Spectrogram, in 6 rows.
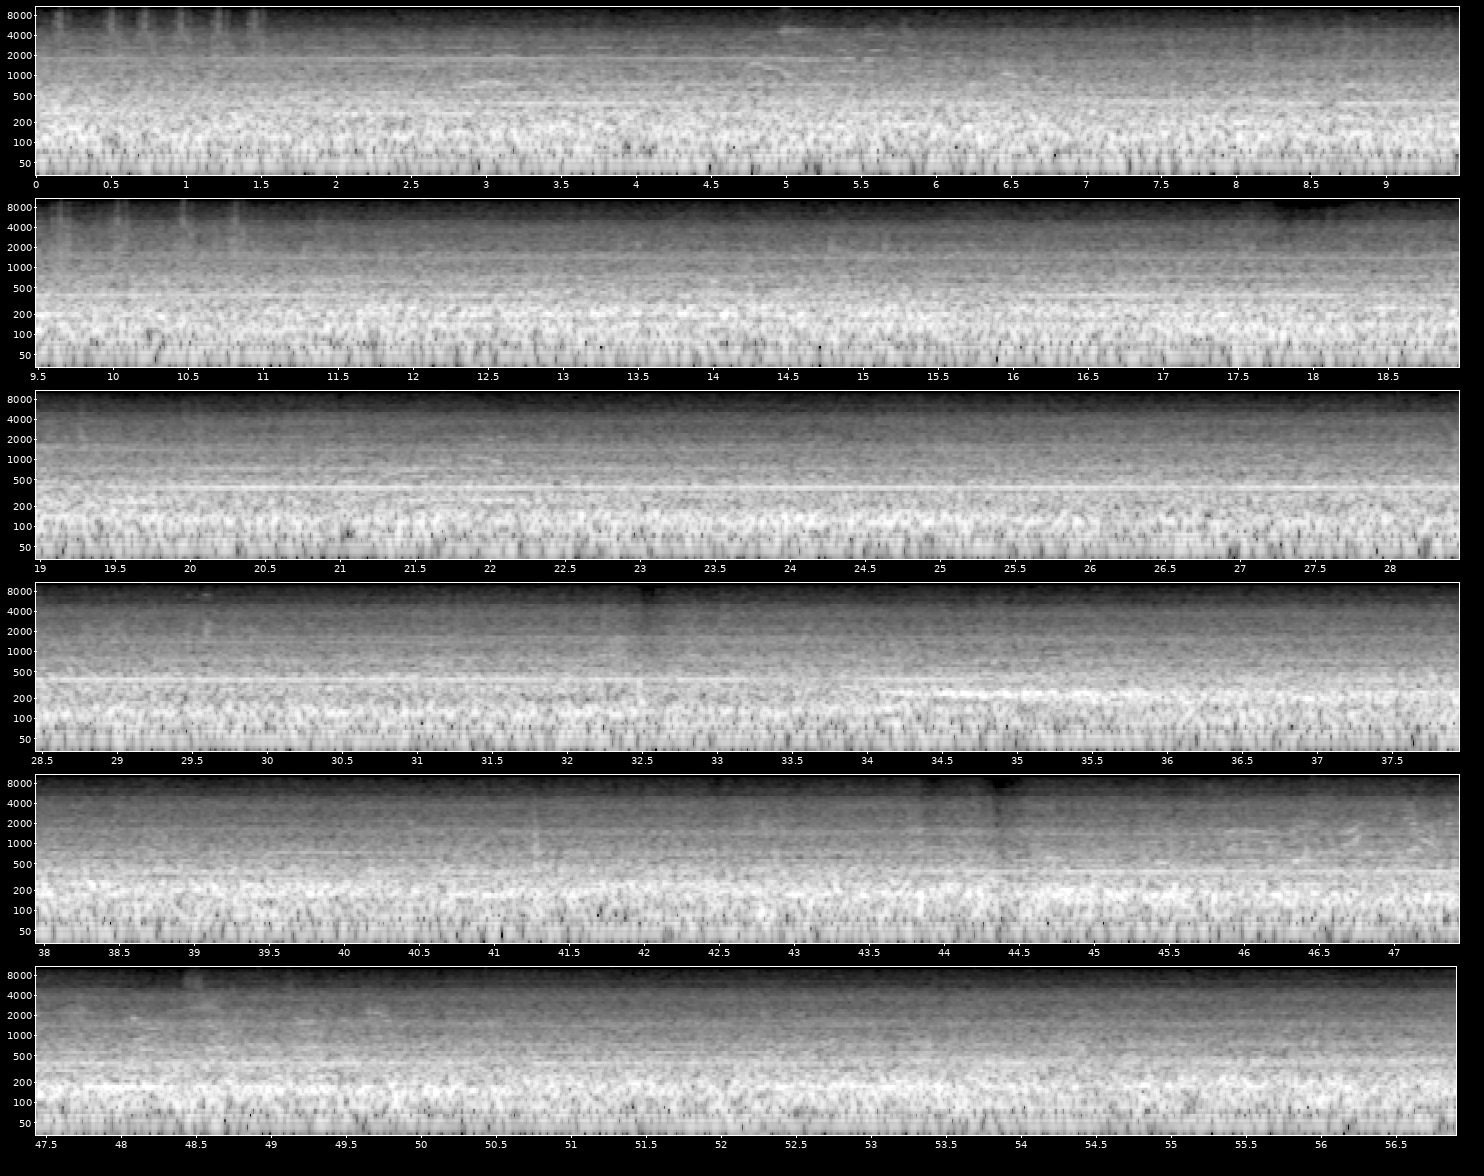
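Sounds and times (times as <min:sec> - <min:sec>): low wavering tone: 0:00.0 - 0:07.1
ship engines droning: 0:00.0 - 0:56.9.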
